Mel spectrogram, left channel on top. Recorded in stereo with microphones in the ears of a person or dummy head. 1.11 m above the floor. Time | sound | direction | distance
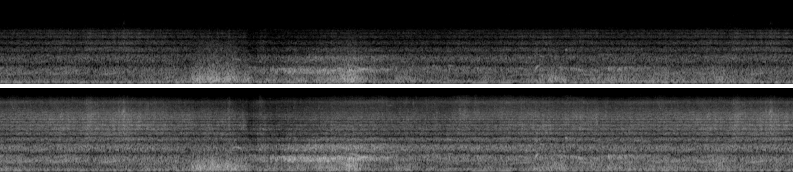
0.0 | a vehicle | 75° right (ahead or behind) | ?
